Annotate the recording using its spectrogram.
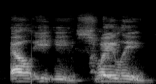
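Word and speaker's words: Swae Lee: rapper yeah okay uh it's spelled s-w-a-e-l-e-e sway lee um anyway apparently when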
